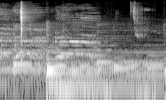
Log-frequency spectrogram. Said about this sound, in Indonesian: jadi gue nih ya nggak tahu ayam mana yang berkokok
